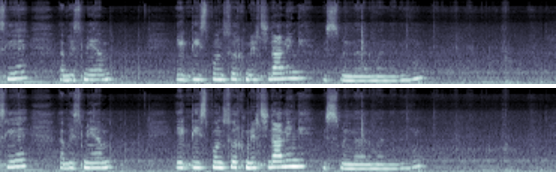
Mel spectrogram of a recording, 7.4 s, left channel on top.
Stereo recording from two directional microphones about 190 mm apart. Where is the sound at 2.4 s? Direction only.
50° right (ahead or behind).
